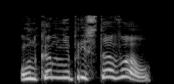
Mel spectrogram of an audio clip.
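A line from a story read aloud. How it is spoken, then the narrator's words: Indignant declaration. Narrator (Russian): возмущенно заявила певичка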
